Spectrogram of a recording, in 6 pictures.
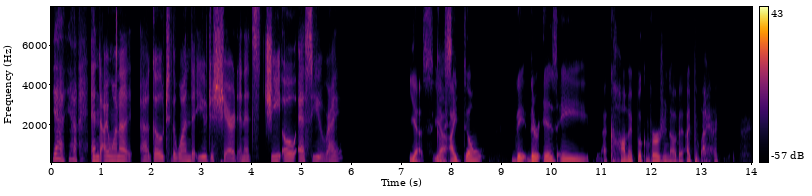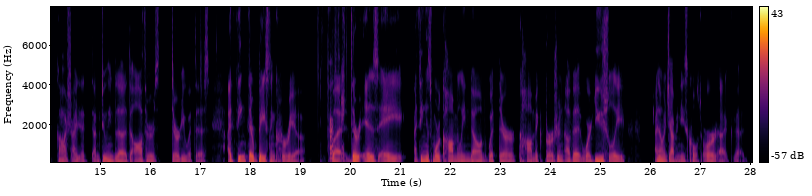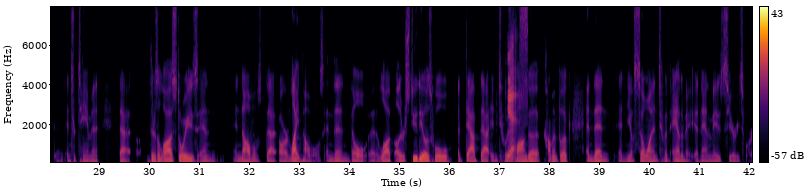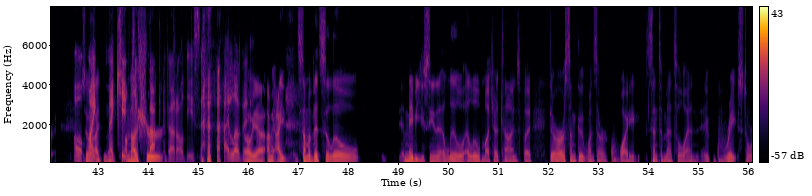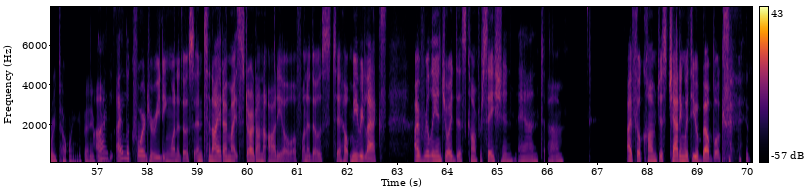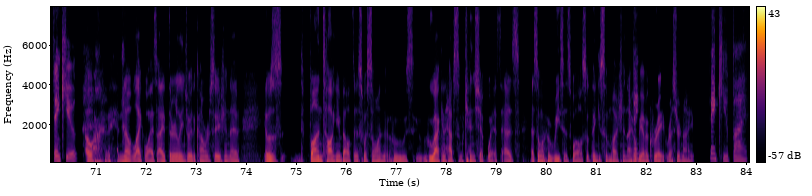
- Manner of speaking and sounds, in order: other background noise; laugh; chuckle; other noise; door; laughing while speaking: "Oh"; chuckle
- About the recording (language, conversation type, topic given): English, unstructured, What helps you feel calm after a stressful day?
- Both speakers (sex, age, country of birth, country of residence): female, 55-59, United States, United States; male, 30-34, United States, United States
